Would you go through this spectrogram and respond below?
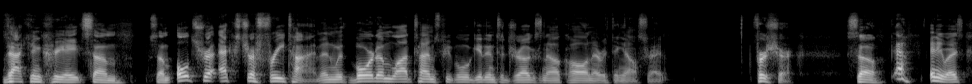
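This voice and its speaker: A man with a hoarse, deeper morning voice, chatting casually to his viewers while he walks outdoors with his phone, rambling with lots of fillers and questions. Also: lively intonation, a little fast, a bit bright, no room sound, studio quality. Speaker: vlogger. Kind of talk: casual talk to camera on a walk. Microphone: phone held while walking.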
